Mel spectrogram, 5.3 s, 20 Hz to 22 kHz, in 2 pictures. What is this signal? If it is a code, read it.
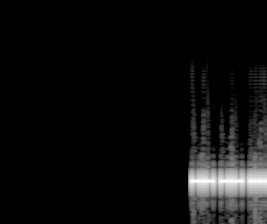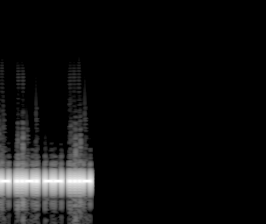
Morse code, heard as a keyed tone, about 51 wpm, 700 Hz. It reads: KK4FMV
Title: USA Call Signs - 6 Characters - Repeated 2x - 50wpm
